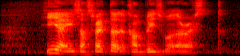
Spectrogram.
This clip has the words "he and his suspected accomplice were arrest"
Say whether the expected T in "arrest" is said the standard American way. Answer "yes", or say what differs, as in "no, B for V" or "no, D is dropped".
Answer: yes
